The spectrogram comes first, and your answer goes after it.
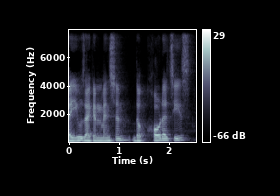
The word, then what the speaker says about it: Gouda: I can mention the Gouda cheese. G is pronounced as Kho, Kha and Ha, like hybrid of.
